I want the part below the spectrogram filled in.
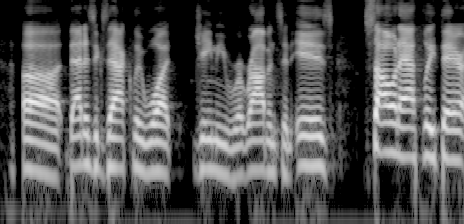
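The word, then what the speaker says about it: Jammie: overall uh Jamie Robinson I know it's spelled like jammy it's actually it is actually pronounced Jamie I like from that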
